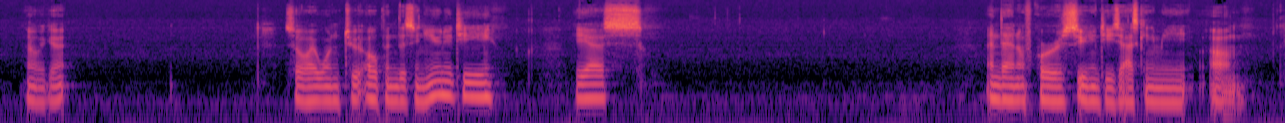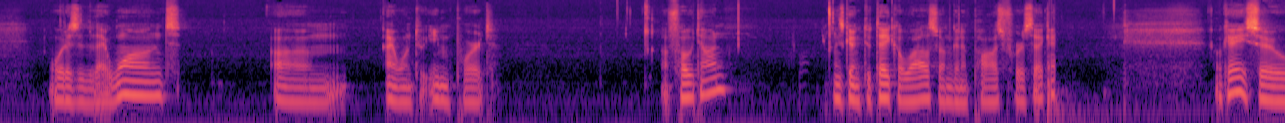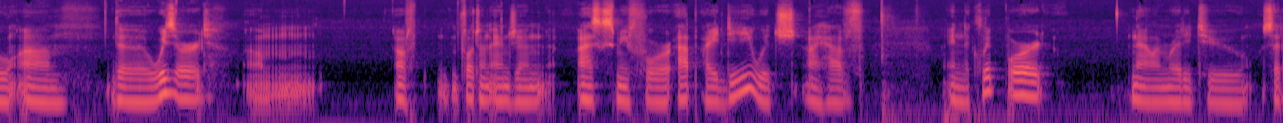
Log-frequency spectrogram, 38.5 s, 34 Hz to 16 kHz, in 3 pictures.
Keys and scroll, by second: 24.0 shift+F9, 24.1 shift+F9, 35.2 ctrl+v.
